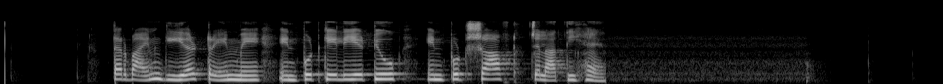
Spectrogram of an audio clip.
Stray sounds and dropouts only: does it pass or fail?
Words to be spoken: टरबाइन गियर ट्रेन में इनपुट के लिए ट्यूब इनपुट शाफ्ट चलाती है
pass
